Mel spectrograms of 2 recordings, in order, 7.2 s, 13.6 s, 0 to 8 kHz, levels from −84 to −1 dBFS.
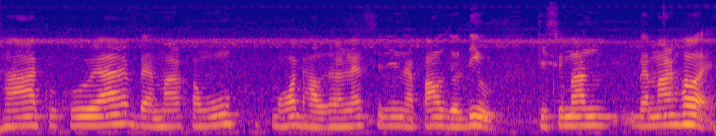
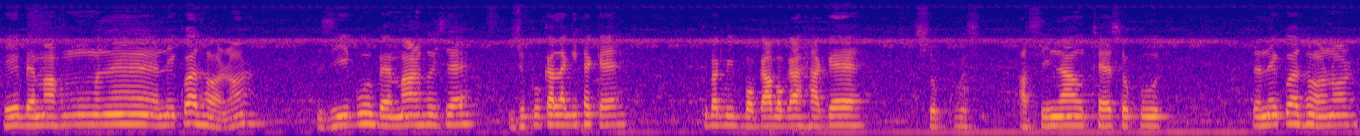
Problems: background sounds at intervals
